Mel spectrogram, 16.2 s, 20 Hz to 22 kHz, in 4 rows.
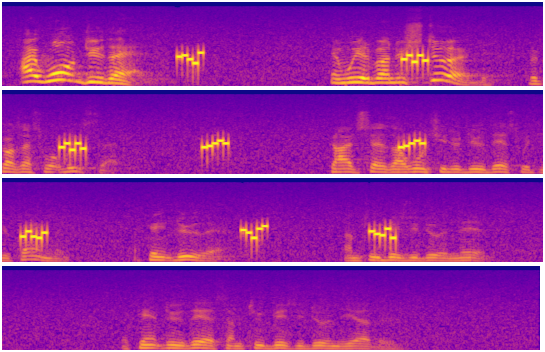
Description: Five-tone selective call (EEA), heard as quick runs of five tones, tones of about 40 ms, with speech in English. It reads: 67419 47273 47273 45797 45797 37326 86299 75492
